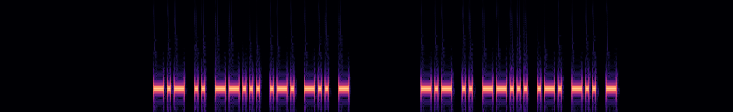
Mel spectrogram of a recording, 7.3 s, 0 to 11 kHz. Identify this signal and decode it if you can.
Morse code, heard as a keyed tone, about 36 wpm, 700 Hz. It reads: KI7RDT KI7RDT
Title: USA Call Signs - 6 Characters - Repeated 2x - 35wpm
